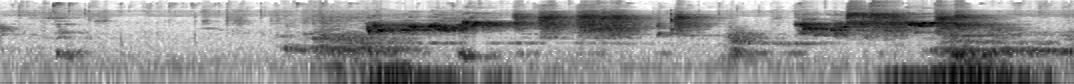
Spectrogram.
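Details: Budgerigars chirping: quiet at first, then two loud bursts of scratchy, warbling chatter with high squeaks, each with a dull low thumping beneath.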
